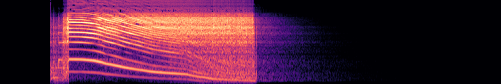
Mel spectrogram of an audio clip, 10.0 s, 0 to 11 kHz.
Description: Rock Guitar Distorted FX 1 - Going Down Reef - Lower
